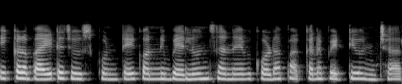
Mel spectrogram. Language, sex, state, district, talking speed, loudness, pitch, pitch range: Telugu, female, Andhra Pradesh, Krishna, 135 wpm, -17 LUFS, 255 Hz, 245-265 Hz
